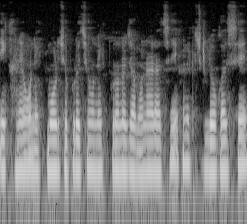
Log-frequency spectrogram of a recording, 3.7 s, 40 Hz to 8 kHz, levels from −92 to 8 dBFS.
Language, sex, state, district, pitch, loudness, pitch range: Bengali, male, West Bengal, Malda, 140 Hz, -16 LUFS, 135-140 Hz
